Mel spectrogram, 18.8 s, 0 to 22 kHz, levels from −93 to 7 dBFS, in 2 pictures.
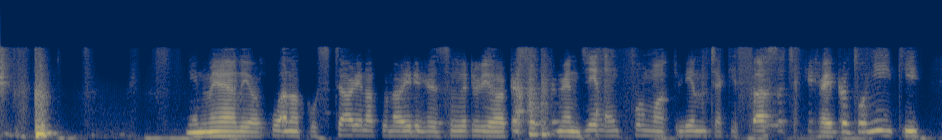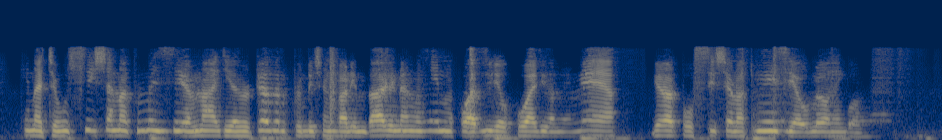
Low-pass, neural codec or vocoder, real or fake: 5.4 kHz; codec, 16 kHz, 0.5 kbps, X-Codec, HuBERT features, trained on general audio; fake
